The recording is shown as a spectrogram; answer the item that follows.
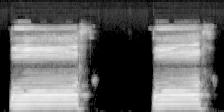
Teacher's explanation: تو تالو کے نرم حصے سے جب یہ لگتی ہے زبان کی جڑ، تو وہاں سے ادا ہوتا ہے او، قوف۔ زبان کی جڑ تالو کے نرم والے حصے سے لگتی ہے تو قوف ادا ہوتا ہے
